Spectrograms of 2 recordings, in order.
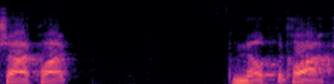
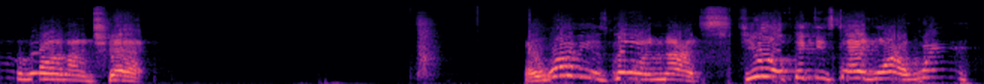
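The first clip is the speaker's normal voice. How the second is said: way higher, hyped call; excited yell; 10 semitones higher than usual. Real, not acted. Fan calling the game-winning dunk, hyped yelling. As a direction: ride the hype of the closing dunk. Game-sealing plays at the end.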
